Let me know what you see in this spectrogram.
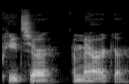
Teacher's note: when there's an open vowel at the end of a word, an R gets tacked onto it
